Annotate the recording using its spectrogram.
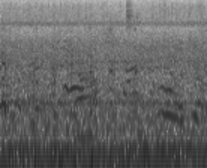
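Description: Fire engine pump running steadily, driving water through the hoses, with faint voices in the background.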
